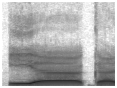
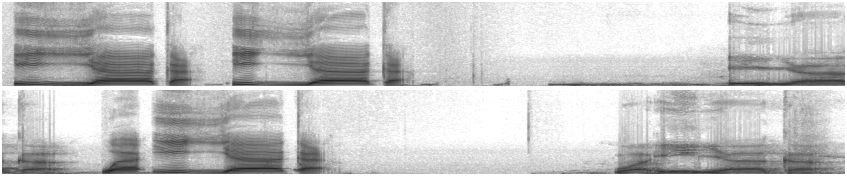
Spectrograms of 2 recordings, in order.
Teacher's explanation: Oke huruf y ditasdidkan dulu ditekan dulu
